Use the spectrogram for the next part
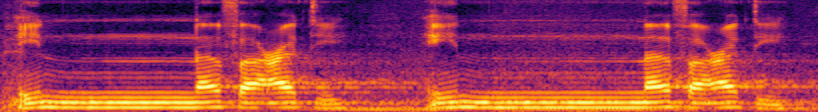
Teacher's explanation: dengungnya sempurna ya, jadi tidak melibatkan pada bibirnya atau mulut ya, jadi dia gunnahnya keluar dari hidung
